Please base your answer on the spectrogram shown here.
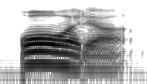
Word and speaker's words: hora: hora tão vendo aqui hora h o r a se escreve com h mas o h i não tá fazendo papel de absolutamente nada perceberam que é como se ele não existisse tanto faz escrever hora com h como 100h que vai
